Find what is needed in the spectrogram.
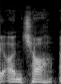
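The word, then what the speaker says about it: an teach: Some people pronounce it chach or tea, but I would say an cha, and that means the house.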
